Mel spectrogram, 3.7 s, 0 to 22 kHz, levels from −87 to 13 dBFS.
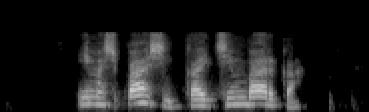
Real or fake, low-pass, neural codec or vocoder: real; 7.2 kHz; none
